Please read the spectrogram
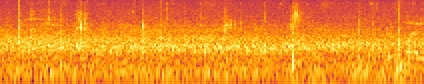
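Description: A child's footsteps crossing playground mulch and stepping onto a wooden deck: a few soft, irregular steps, the firmest about three seconds in, over steady outdoor background noise.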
